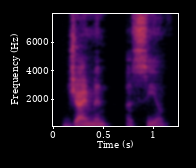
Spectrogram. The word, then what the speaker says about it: gymnasium: We have gy, as in gyroscope. Mina, as in insomnia. As in pizza. C, as in the Spanish yes. As in Therefore, it's pronounced gymnasium.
